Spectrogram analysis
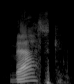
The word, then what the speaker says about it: Masque: of 1933 at the Mask Theater. That's Masque. Probably didn't say that right. Later moving, and astonishingly, it ran for 3,000. Mask, yes. I said it right.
